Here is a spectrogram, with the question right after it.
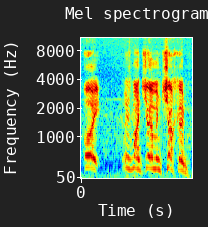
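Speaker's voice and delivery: high-pitched mock outrage; comic, high indignant yell; indignant calling out. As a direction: call after someone walking off on you. [name] calls after departing Jens.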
